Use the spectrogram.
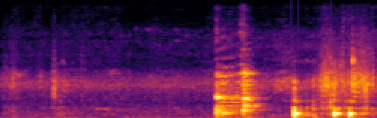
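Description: Chopped onion, coriander leaves, curry leaves and mint get mixed by hand in a bowl: a quiet lull, then scraping, stirring and a few light clinks of a utensil against the bowl.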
